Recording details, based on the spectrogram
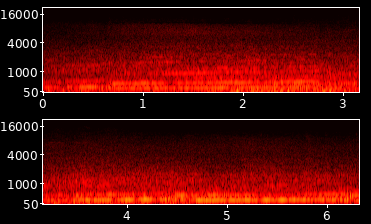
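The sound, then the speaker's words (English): Loud, continuous IndyCar race car engines drone at high revs, their pitch stepping up and down as they shift, with a roaring rumble underneath throughout. “Now the city is getting another kind of horsepower.”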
